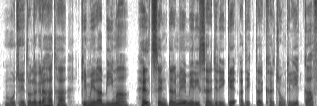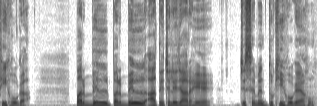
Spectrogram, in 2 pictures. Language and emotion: Hindi, sad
